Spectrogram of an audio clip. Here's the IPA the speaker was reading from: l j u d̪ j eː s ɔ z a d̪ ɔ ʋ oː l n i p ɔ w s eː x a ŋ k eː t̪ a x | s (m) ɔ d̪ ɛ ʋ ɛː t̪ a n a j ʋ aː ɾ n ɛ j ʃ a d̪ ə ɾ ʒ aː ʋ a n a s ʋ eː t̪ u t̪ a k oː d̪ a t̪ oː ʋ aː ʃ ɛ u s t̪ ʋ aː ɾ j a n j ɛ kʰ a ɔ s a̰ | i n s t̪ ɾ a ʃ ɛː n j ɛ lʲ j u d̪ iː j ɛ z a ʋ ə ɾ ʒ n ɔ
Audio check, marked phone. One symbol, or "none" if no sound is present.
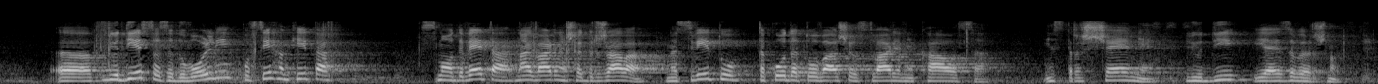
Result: m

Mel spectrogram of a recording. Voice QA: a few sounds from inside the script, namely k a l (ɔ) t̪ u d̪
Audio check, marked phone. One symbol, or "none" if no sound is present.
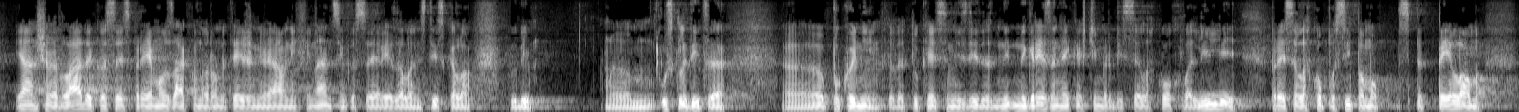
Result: ɔ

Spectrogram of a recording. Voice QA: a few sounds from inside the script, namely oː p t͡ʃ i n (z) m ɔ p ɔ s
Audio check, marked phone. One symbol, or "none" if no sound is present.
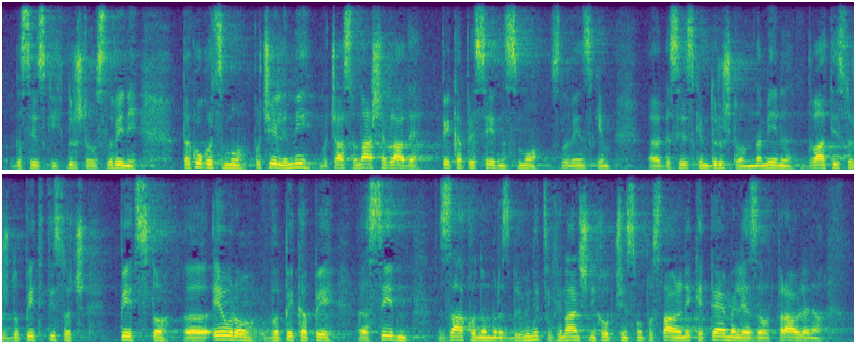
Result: s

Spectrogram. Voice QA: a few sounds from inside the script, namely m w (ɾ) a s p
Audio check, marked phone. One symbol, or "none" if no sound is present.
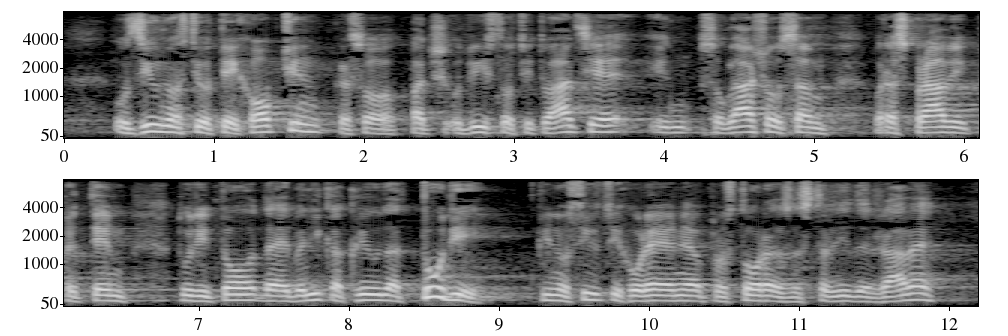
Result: ɾ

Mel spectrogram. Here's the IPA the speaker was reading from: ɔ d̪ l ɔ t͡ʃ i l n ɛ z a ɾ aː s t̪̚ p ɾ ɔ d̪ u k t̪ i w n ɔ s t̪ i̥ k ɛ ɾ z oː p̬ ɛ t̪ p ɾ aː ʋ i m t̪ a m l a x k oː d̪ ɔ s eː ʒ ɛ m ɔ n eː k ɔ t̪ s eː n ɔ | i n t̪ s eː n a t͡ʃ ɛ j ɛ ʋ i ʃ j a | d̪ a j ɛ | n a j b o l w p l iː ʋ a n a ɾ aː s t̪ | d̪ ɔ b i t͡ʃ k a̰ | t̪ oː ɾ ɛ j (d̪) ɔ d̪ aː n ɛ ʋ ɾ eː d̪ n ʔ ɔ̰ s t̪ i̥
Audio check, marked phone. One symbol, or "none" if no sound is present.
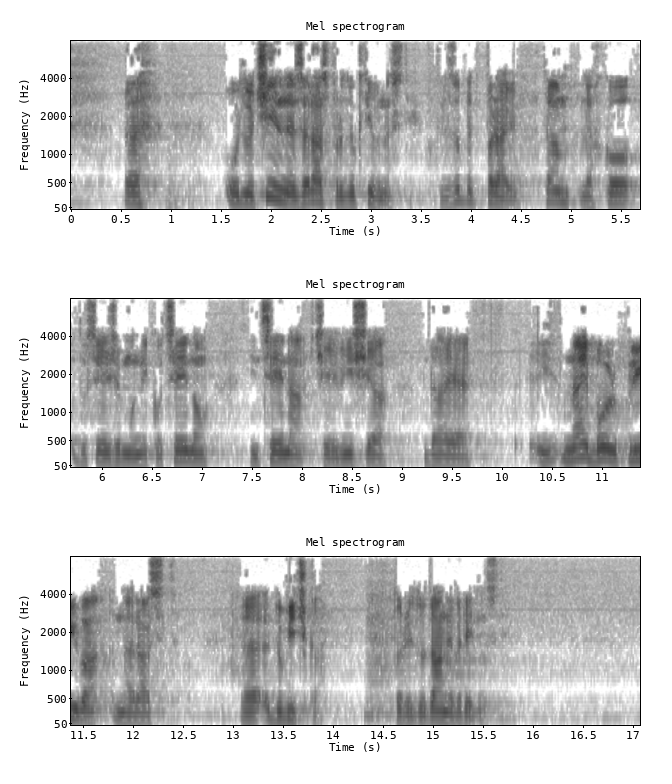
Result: d̪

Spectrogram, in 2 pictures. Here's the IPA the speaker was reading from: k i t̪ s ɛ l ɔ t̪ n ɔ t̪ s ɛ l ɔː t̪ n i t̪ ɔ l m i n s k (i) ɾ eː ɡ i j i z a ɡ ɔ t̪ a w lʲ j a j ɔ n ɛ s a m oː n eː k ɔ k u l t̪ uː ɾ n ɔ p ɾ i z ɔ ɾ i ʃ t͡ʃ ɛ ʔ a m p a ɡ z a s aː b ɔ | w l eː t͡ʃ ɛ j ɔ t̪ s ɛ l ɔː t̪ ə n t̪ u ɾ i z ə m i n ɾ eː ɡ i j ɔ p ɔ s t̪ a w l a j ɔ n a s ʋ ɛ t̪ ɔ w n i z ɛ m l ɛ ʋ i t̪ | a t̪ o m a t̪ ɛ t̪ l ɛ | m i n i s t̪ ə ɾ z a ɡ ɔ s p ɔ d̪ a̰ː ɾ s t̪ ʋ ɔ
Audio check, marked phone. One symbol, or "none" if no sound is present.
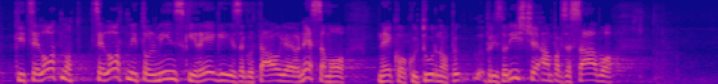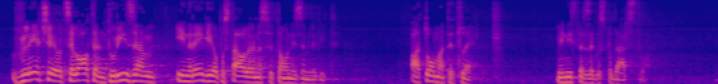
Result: i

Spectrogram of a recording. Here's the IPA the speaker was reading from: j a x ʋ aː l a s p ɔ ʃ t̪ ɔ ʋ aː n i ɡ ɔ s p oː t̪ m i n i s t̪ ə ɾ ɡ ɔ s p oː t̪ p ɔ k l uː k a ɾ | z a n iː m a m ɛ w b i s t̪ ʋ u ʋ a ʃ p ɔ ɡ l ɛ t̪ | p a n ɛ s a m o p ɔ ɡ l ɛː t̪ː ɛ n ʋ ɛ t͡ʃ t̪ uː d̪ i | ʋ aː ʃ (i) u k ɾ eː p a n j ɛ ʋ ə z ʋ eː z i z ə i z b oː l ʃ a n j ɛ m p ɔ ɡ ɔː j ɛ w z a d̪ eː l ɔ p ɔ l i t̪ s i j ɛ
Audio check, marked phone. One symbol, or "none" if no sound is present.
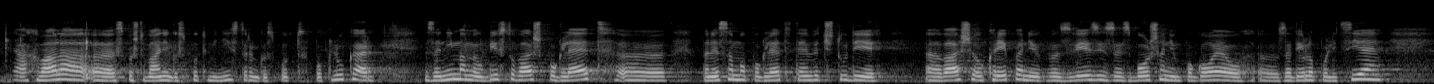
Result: ɛ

